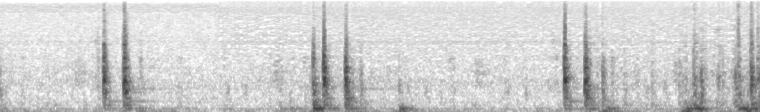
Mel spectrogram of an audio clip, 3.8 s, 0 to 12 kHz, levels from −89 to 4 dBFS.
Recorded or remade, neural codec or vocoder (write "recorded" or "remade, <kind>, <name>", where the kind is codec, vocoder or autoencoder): recorded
